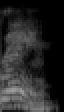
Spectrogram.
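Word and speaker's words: reign: in here you heard for rain i didn't say the g in here muscle did i pronounce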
